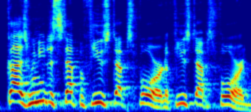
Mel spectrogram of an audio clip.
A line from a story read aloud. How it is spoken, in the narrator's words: this associate dean for student life, or Greek life, or one of her compatriots, yells to the crowd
